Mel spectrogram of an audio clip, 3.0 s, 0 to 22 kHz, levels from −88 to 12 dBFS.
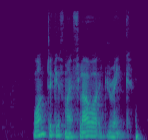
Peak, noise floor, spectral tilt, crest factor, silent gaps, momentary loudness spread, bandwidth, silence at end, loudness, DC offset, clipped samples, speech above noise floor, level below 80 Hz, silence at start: -16 dBFS; -78 dBFS; -8 dB/octave; 18 dB; none; 11 LU; 16 kHz; 0.15 s; -34 LUFS; under 0.1%; under 0.1%; 45 dB; -58 dBFS; 0.65 s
